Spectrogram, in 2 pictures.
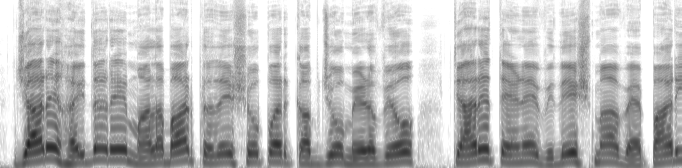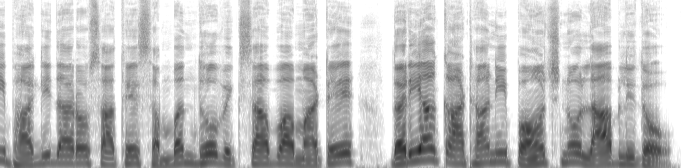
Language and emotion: Gujarati, neutral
